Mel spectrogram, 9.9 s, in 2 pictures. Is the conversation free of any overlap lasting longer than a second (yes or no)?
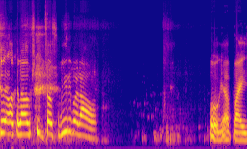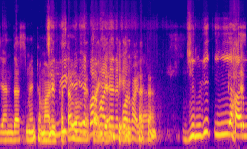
no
